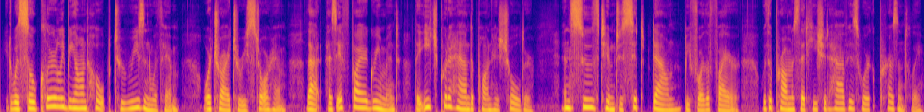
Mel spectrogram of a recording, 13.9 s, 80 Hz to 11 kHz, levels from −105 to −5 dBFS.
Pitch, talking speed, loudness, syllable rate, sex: 180 Hz, 195 wpm, -20 LUFS, 5.2 syllables/s, female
